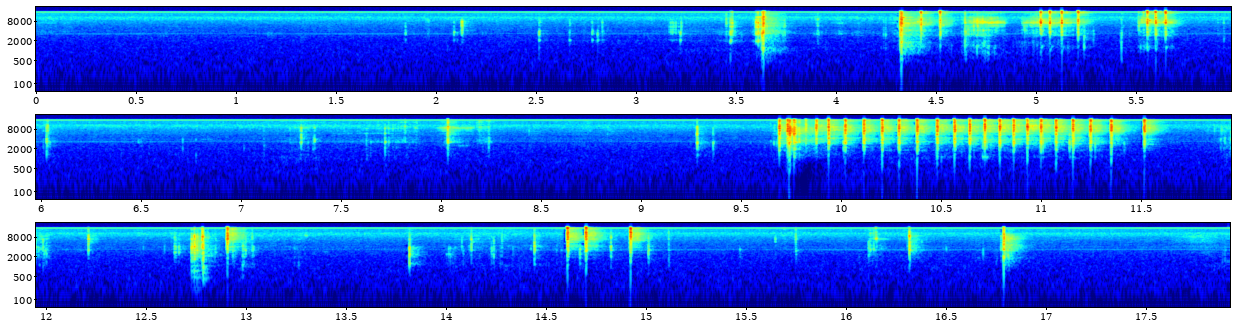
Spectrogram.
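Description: Intrepid Super Twin fixed-spool reel being handled, with scattered small clicks and knocks of its parts. About halfway through, its click ratchet runs for about two seconds as a fast, even train of clicks, the loudest sound.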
